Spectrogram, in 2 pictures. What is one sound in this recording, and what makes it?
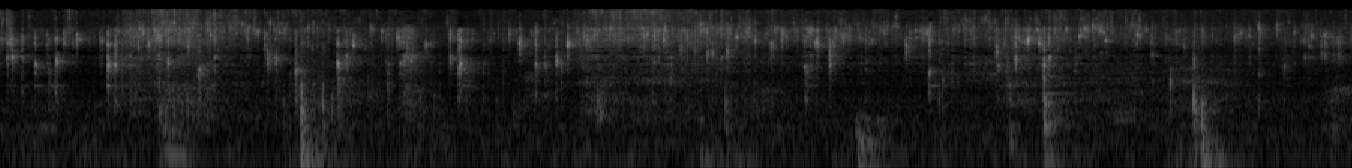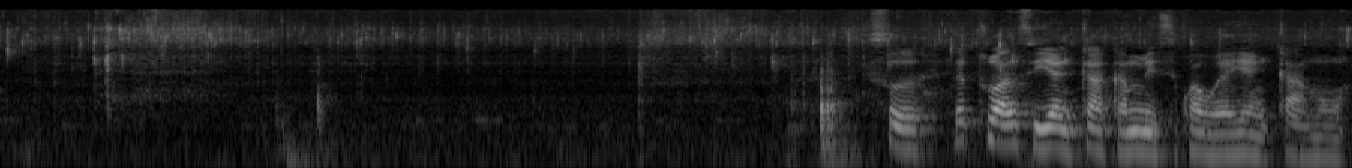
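Oil sizzles and bubbles steadily in a pot.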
